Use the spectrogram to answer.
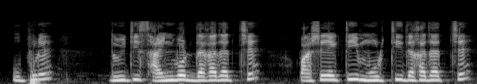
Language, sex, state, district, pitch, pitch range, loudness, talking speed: Bengali, male, West Bengal, Cooch Behar, 200 Hz, 185-220 Hz, -13 LUFS, 140 wpm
